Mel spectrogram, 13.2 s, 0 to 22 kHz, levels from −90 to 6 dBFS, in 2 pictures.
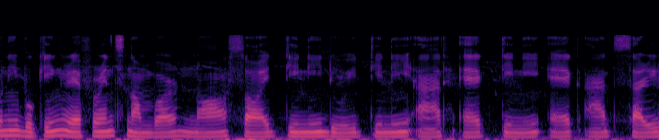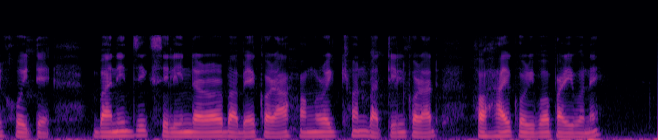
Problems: none marked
